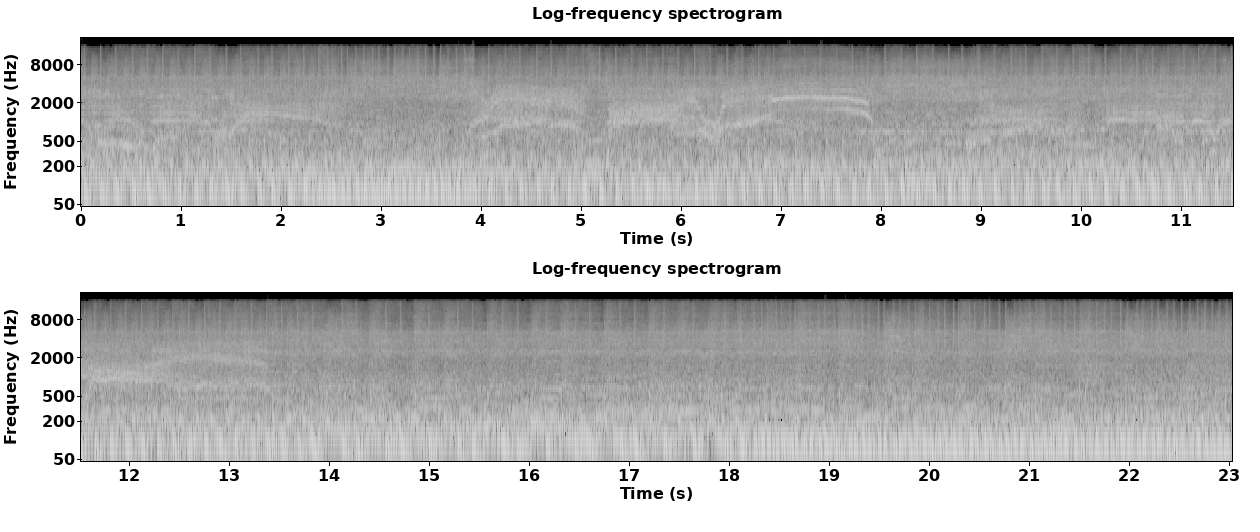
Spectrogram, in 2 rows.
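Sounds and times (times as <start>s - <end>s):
harsh screamed vocals: 0.0s - 14.0s
black metal band playing: 0.0s - 23.0s.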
